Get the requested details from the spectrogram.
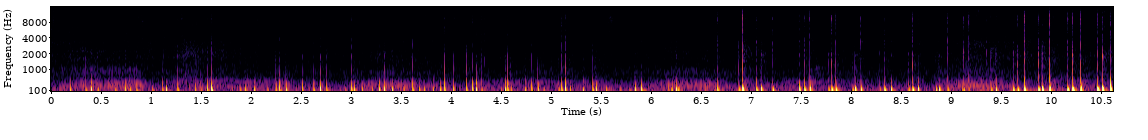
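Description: A thin, flat, toast-shaped cork coaster with a logo, solid and held in both hands, is tapped with long painted fingernails. The result is a quiet, rapid, uneven stream of soft, dull, low thuds with almost no ring, growing slightly stronger toward the end.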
